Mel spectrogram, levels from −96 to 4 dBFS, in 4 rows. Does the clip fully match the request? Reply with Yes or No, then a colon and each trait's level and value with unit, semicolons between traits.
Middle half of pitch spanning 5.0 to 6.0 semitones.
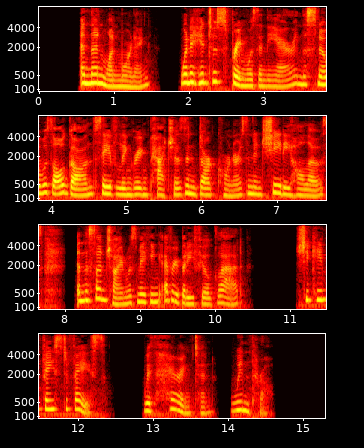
Yes: wide, 5.5 semitones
